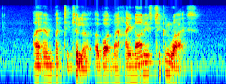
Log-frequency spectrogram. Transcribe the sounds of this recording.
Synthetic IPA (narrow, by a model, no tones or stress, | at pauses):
ajʔɛ̃mpətʰɪkʰjuləəbaʊt̚majhaɪnanist͡ʃɪkə̃nɹa̰ɪs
